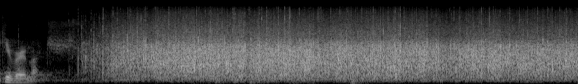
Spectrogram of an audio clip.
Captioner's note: audience applauds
